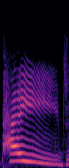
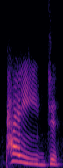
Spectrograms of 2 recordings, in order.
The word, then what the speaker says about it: page: Very good, page. Vale, esto es difícil de pronunciar. Se escribe con una A, pero se pronuncia como si fuera E-I. ¿Vale? Page, page.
